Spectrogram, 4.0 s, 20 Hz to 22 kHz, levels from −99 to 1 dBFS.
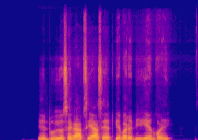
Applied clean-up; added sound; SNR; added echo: neural mask model DeepFilterNet 3.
